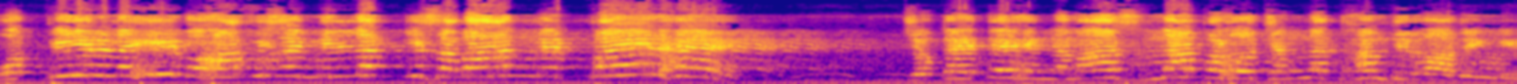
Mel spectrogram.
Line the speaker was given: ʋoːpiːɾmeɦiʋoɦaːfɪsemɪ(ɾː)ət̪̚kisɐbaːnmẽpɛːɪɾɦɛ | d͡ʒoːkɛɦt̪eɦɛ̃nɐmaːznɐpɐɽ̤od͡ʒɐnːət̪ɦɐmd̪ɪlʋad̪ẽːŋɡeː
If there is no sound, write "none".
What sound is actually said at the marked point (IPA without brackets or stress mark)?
lː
